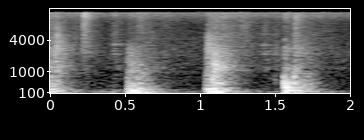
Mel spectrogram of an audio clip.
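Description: High-heeled shoes with 7-inch heels stepping on a hardwood floor, four footfalls at a steady walking pace of about two a second.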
